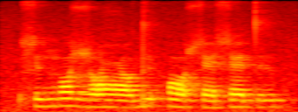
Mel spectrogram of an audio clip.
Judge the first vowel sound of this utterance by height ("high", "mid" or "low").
high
